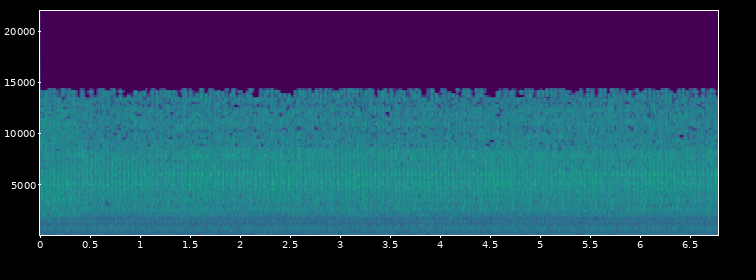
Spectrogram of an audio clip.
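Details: Nissan Tiida at idle: rough chattering idle with irregular stumbles breaking the rhythm every few beats; misfire, suspected spark plug problem.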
